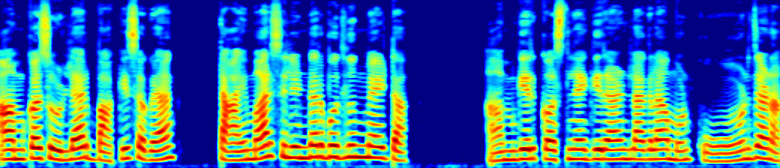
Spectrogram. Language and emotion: Goan Konkani, sad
